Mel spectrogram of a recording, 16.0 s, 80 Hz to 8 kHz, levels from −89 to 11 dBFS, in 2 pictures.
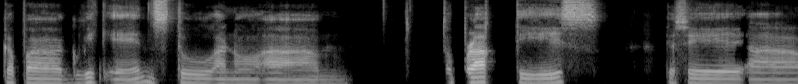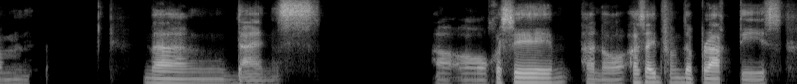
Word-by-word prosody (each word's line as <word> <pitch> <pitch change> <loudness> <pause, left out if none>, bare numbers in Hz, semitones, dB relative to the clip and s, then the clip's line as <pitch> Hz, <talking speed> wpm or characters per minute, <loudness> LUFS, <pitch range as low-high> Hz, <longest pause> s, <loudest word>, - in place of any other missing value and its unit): kapag 105 -3 -5
weekends 110 +1 +3
to 110 -3 -8
ano, 100 -1 -8
um, 95 -1 -6 0.9
to - - -9
practice 120 -2 +4 0.6
kasi 105 -2 -4
um 95 -1 -8 1.2
ng 105 -3 -2 0.5
dance. 90 +1 +5 1.1
Oo, 90 0 -10
kasi 120 +2 +3 0.3
ano 95 -2 -8
aside 120 +1 0
from 120 0 -10
the 120 -1 -5
practice, 95 -3 -2
105 Hz, 70 wpm, -21 LUFS, 95-115 Hz, 1.2 s, dance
